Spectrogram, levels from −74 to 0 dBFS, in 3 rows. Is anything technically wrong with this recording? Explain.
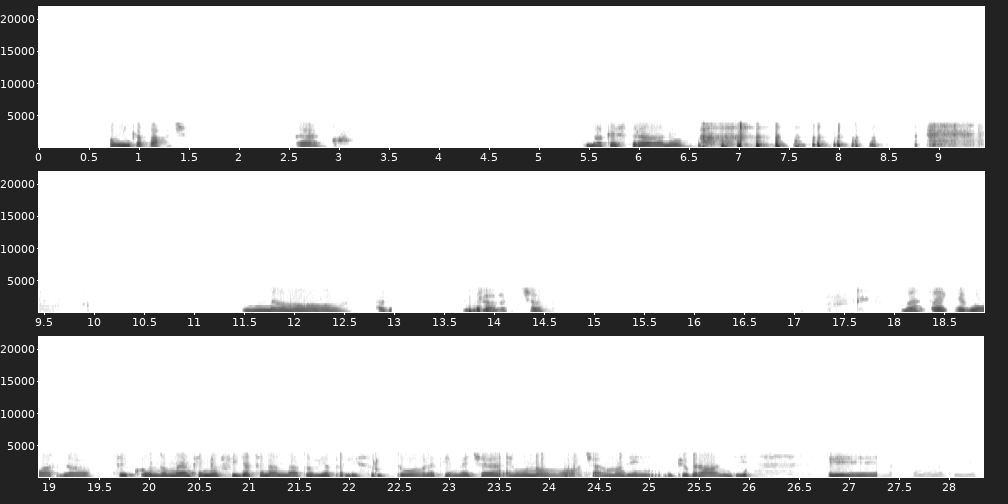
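Yes. There are two faults.

Bit errors on an ADPCM link occur at 6.64 to 7.11 s, just after "che strano", at 8.88 to 9.46 s, at 13.74 to 13.94 s, and at 24.14 to 24.33 s, after "l'istruttore che invece è". Roughly 0.7 to 1 percent of bits are corrupted. Each flipped bit throws off the decoder's step size and prediction, so the error lingers briefly. The result is pops, rough bursts and short jumps in level.

From 27.27 s to the end, the speech drops by about 33 dB in mono. It turns faint. The likely cause is one channel inverted. Reversed polarity on one side makes the shared centre content cancel when the channels are summed.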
